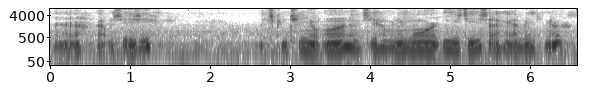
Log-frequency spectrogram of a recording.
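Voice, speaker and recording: A soft-spoken woman chatting her way through a casual crafting vlog. She keeps her voice low and gravelly and mutters to herself as she works. Her delivery is slow and unhurried, with a very dark, mellow tone. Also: a little hiss or hum. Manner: mutters to herself while working with her hands. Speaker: crafter making silicone molds.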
